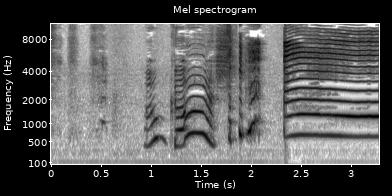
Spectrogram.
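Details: 3-month-old infant startled by a sneeze: wavering voiced wails rising into a sustained steady cry; infant crying.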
